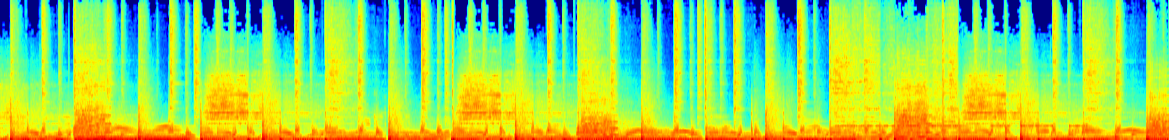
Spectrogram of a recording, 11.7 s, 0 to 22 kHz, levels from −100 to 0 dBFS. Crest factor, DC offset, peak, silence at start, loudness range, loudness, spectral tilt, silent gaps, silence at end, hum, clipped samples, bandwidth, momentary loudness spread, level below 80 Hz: 12 dB; under 0.1%; 0 dBFS; 0 s; 1 LU; -12 LUFS; -5 dB/octave; none; 0 s; none; under 0.1%; over 20 kHz; 3 LU; -26 dBFS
